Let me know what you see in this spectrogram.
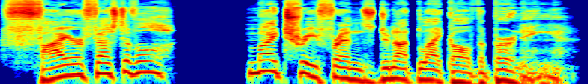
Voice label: Male Tauren FIRE FESTIVAL

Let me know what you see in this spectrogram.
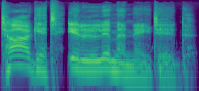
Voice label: Male Night Elf Play

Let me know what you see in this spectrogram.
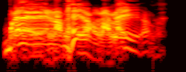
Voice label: Female Murloc Play

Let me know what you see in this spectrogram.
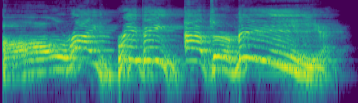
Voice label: Mech

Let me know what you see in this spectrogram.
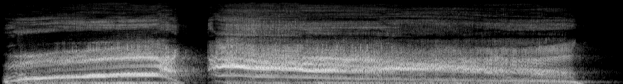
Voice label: Male Demon Death; Anetheron; Cariel

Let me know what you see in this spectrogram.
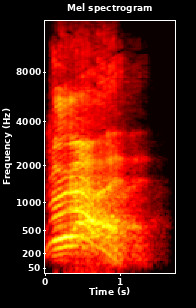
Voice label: Male Skeleton Play

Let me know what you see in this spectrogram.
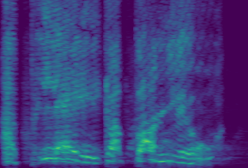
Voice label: Female Nerubian Attack

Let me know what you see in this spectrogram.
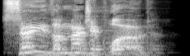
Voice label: Male Mech Play

